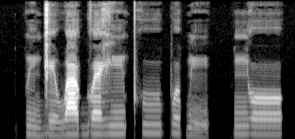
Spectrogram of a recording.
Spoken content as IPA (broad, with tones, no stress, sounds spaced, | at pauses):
p ĩ˨ ɡ e˨ w a˦ ɡʷ ɛ˦ ɣ ĩ˦ pʰ uː˦ p ʊ˦ ɓ ĩ˨ | ɲ oː˦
